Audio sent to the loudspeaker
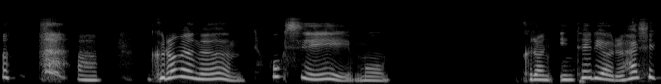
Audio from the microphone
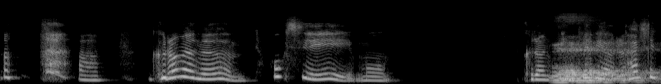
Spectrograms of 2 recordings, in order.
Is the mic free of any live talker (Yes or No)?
No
